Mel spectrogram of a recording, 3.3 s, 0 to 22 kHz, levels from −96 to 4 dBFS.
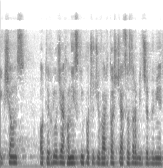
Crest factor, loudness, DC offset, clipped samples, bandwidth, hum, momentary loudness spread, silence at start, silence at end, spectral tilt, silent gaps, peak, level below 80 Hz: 16 dB; -32 LUFS; under 0.1%; under 0.1%; 15.5 kHz; none; 7 LU; 0 s; 0 s; -5 dB/octave; none; -16 dBFS; -58 dBFS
